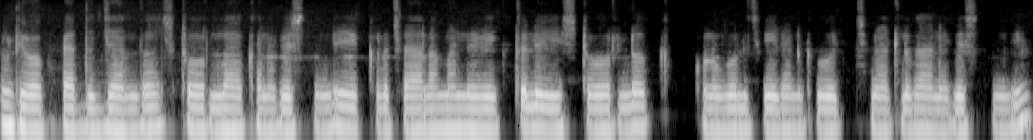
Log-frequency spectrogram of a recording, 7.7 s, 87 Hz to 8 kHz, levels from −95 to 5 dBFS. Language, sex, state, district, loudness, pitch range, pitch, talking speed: Telugu, male, Andhra Pradesh, Srikakulam, -16 LUFS, 120-125 Hz, 120 Hz, 140 wpm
